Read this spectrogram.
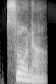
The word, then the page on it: sonar: Indian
